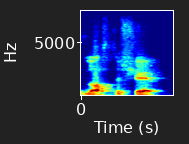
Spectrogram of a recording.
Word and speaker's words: Gloucestershire: So the correct pronunciation is Gloucestershire.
